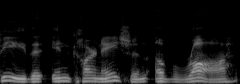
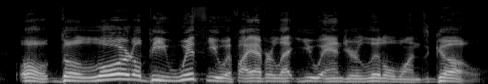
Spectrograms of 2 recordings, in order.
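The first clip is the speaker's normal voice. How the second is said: loud, slow, drawn-out mocking sarcasm; 8 dB louder than usual. Explaining scripture, acting out Pharaoh's reply to Moses: acting out Pharaoh's sarcasm. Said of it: "one of the most sarcastic sentences".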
